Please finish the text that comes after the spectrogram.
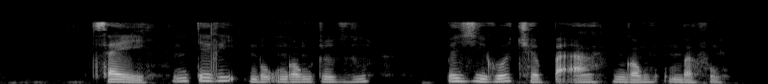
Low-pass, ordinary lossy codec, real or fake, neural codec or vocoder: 7.2 kHz; MP3, 48 kbps; real; none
